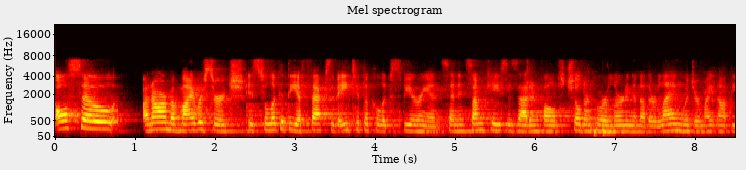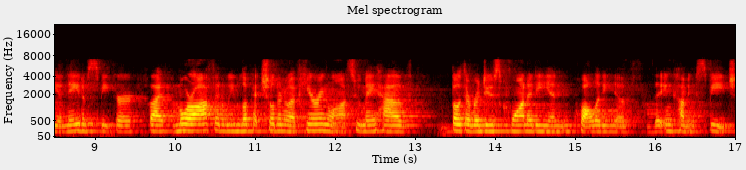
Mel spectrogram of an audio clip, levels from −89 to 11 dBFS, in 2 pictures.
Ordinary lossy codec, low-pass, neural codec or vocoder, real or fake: MP3, 64 kbps; 7.2 kHz; none; real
